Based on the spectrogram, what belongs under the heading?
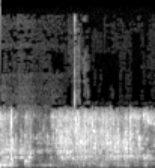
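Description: A toilet flushes close by, a steady rushing swirl of water that fills the whole two seconds without pause, fairly loud and continuous.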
